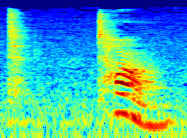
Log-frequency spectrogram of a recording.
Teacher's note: You can feel the puff of air in t, Tom.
